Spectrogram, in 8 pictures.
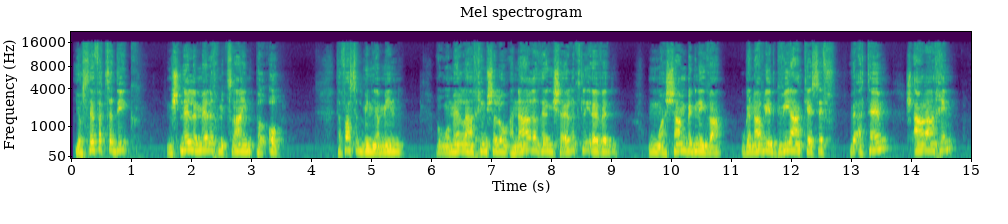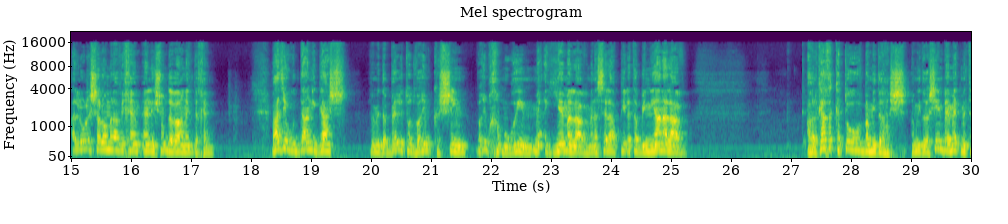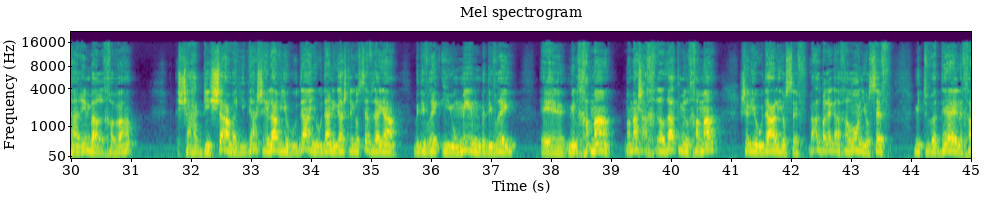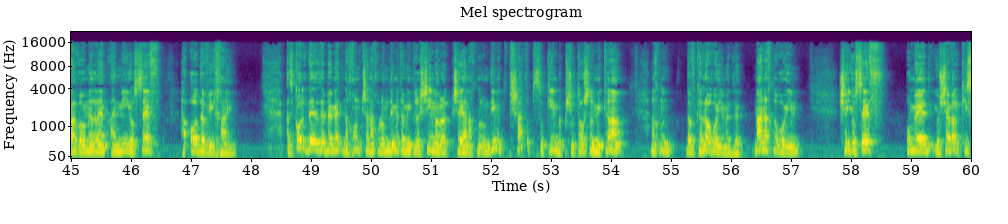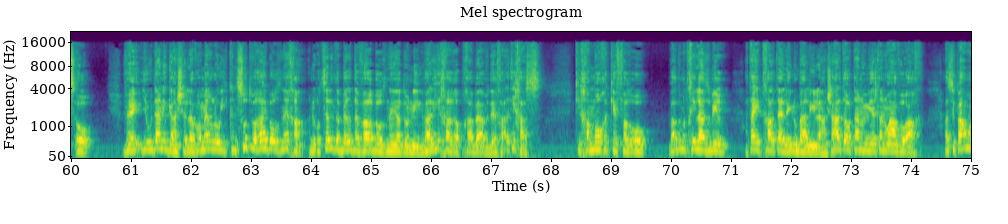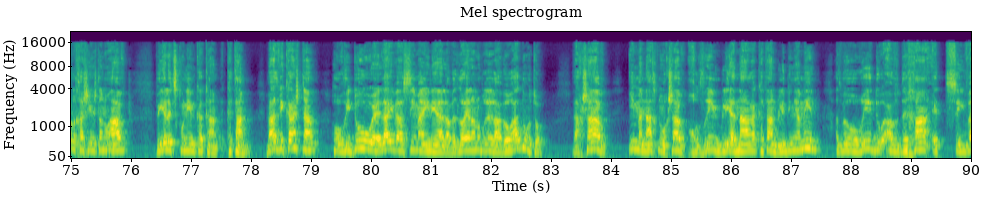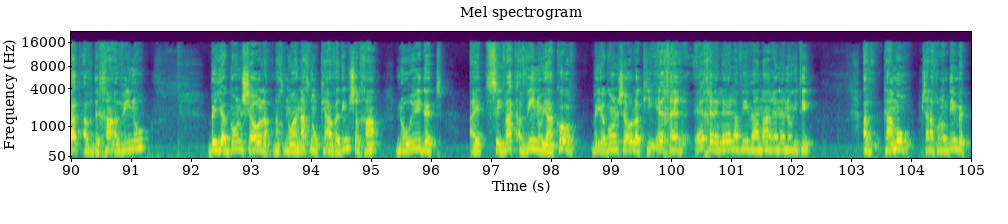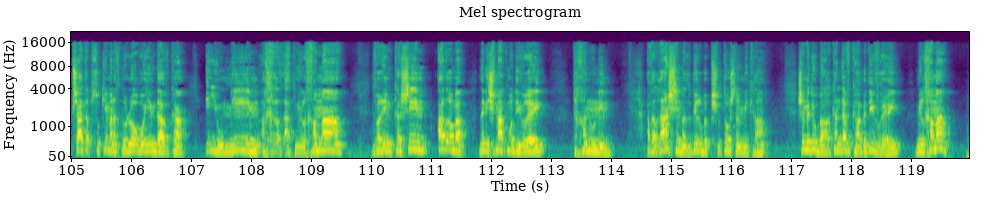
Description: שיעור בעיון עברית ויגש אליו יהודה.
